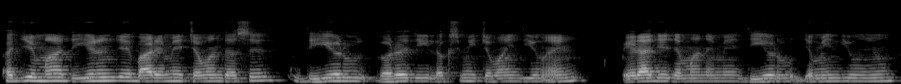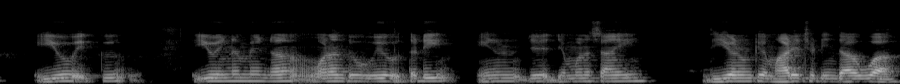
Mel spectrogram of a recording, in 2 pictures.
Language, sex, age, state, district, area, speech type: Sindhi, male, 30-45, Gujarat, Junagadh, rural, spontaneous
